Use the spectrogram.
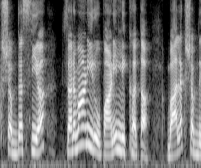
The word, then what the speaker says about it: बालकैः: यहां पर ध्यान रखना विद्यार्थियों, बालकैः उच्चारण सही करना है। कभी कभी बच्चे क्या करते हैं, जल्दीबाजी में देखते नहीं हैं और आप क्या कर बैठते हैं, इसको पढ़ लेते हैं क्या, बालके।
